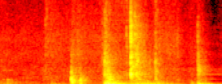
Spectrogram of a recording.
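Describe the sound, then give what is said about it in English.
A door is pushed shut: a light knock, then a fuller thudding close with rattling latch clicks, and a final soft tap as it settles. No one speaks. “Can you shut the door? Shut that door.”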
